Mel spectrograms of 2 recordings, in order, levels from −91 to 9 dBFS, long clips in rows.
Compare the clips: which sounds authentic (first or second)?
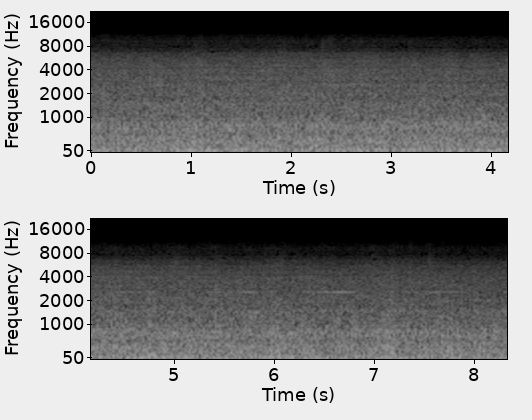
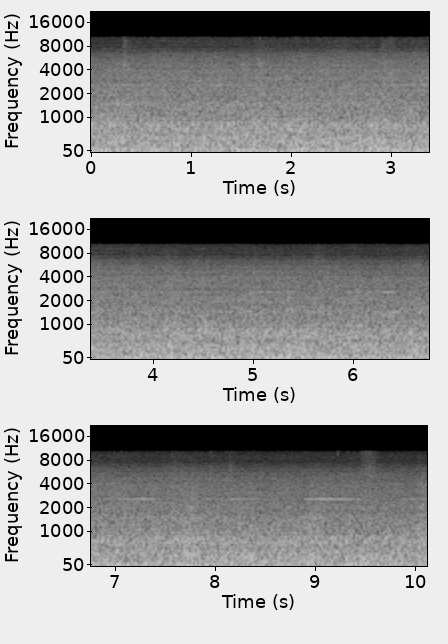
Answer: first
